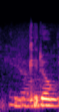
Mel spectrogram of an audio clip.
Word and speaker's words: Quirón: but since the astrologers started to find this planet Chiron or Chiron, Pero desde que los astrólogos han encontrado estos otros planetas, ¿es Quirón? how do you pronounce it? ¿Cómo lo Chiron? pronunciáis? Quirón.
